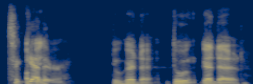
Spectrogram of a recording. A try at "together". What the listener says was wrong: here you need to pronounce a TH. You're pronouncing a D. You're saying together. Instead of der, it's there with your tongue between your teeth. Together. Almost like the theta. place your tongue between your teeth there. Together.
